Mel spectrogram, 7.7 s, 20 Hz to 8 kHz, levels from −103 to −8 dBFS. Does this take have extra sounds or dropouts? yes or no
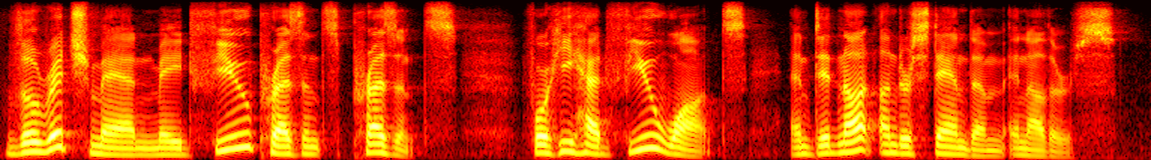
no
